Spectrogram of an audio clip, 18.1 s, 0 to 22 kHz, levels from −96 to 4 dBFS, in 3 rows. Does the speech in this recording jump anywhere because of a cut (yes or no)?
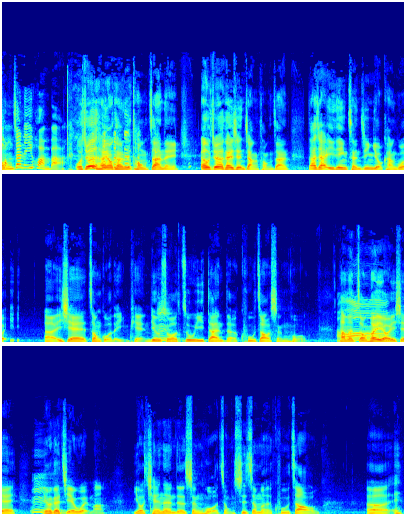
no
